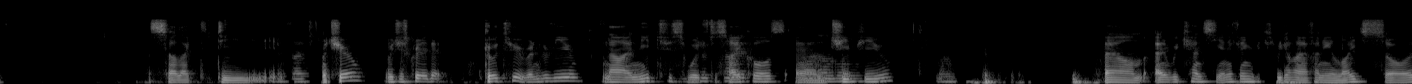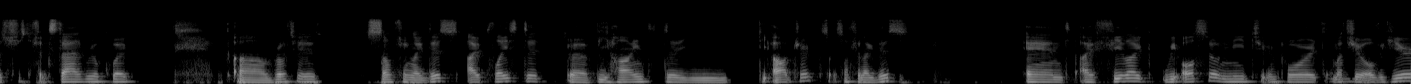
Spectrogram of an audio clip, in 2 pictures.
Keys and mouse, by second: 1.4 click, 1.9 click, 3.3 ctrl+s, 4.4 click, 5.4 click, 6.5-7.1 drag, 7.6-9.1 drag, 10.6 shift+a, 12.5 g, 12.7 z, 14.2 r, 14.8 x, 16.2 y, 16.6 shift+9, 16.7 shift+0, 17.2 shift+Return, 17.7 g, 18.1 z, 18.2 t, 20.9 drag, 21.6-22.7 drag, 23.9 middle click, 24.3 middle click, 24.9 click, 26.6 shift+d, 27.1 click.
